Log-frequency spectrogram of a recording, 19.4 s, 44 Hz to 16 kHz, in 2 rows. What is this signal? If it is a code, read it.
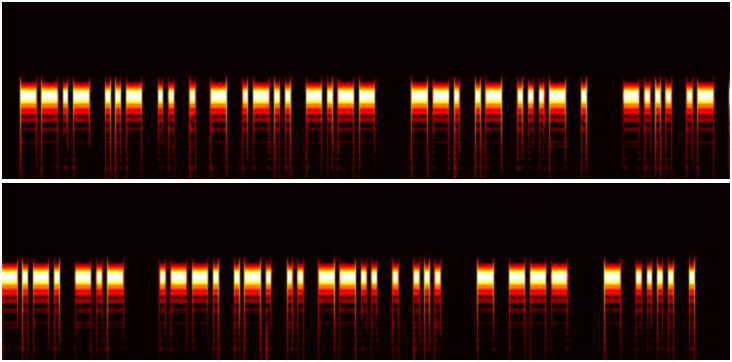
Morse code, heard as a keyed tone, about 17 wpm, 700 Hz. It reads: QUIETLY GAVE BACK PRIZES TO THE
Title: Pangram Challenge v2 - 17wpm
